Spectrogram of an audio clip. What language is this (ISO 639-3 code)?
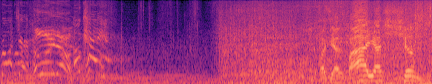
por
